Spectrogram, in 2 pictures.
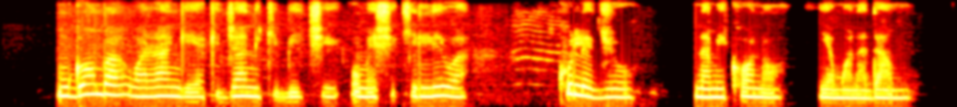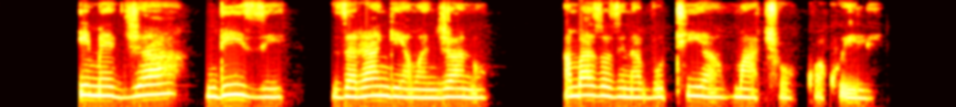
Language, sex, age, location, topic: Swahili, female, 18-24, Mombasa, agriculture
